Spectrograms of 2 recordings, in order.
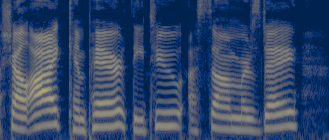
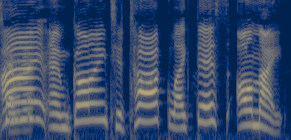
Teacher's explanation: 10 syllables with the emphasis placed on the second syllable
